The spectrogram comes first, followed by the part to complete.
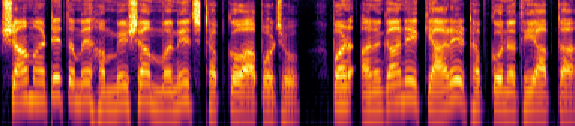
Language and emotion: Gujarati, sad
